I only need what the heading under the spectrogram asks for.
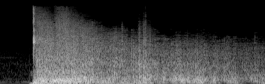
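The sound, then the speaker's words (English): A single sharp thunderclap, set off by a snap of the fingers, bursts in after a brief silence, loud, then rolls into a heavy rumbling boom that slowly fades but keeps sounding to the end. “I could have just snapped my fingers and... He did just that, and there was a thunderclap.”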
